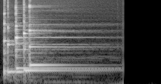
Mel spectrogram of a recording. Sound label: short instrumental audio; whimsical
